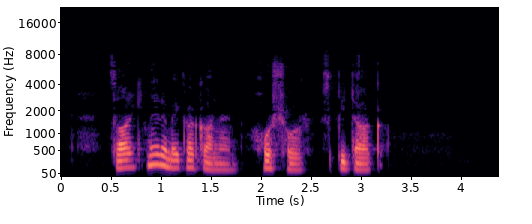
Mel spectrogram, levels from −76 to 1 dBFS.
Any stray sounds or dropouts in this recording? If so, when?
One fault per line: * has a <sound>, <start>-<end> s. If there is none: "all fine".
all fine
